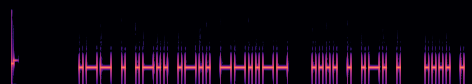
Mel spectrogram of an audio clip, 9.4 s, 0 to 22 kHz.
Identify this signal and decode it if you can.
Morse code, heard as a keyed tone, about 17 wpm, 700 Hz. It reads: WELL, HERE HE
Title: Sentences from Top 200 Words 17wpm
